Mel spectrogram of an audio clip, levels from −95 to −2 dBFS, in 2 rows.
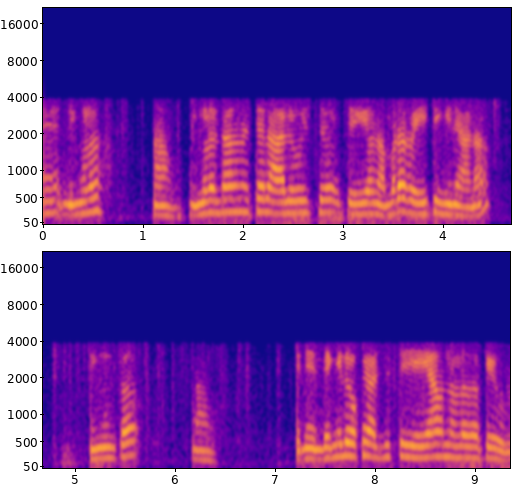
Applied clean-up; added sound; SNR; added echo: neural mask model RNNoise.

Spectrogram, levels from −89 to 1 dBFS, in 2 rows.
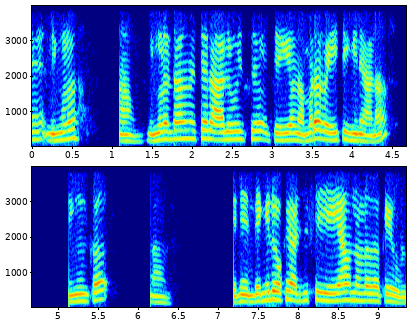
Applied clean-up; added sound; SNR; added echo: none; none; none; none.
